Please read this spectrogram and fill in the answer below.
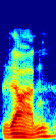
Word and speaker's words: Ruan: parallel Finance uh yubo Ron uh yubo is am I pronouncing your last name correctly uh yeah sure it's Ron but Ron okay yubo run uh yubo has a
